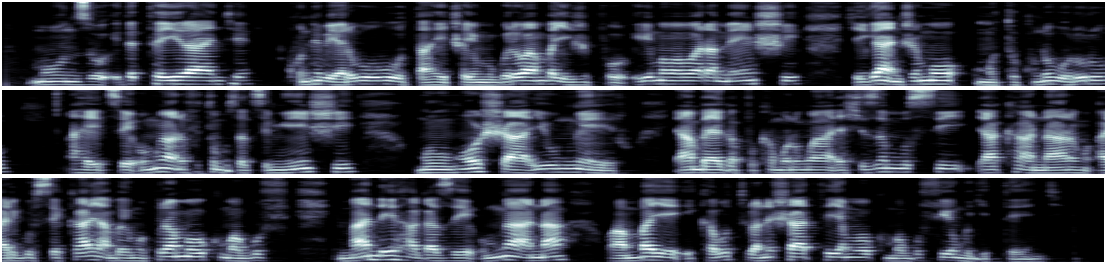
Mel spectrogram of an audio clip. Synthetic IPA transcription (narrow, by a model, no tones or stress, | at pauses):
muːnzuʔidetejiɾaːɲɟe̞ | kuːn̥he̞βejaɾiβuβuːtahiːt͡ʃajeumuɡo̞ɾewaːmbajeʒipʰo̞ʔiɾimamaβaɾame̞ːnʃijiːɡand͡ʒe̞mo̞umutukunuβuɾuɾu | aɦe̞t͡se̞ʔumŋaːnaufitumusat͡simɲiːnʃimuŋ̥ho̞ʃajuːmŋe̞ːɾu̥jaːmbajeaɡap͡fukamunŋwajaʃize̞musijakʰaːnanŋoʔaɾiɡuse̞kajaːmbajumupiɾajamawokumaɡufi̥im̥haːndejaɦaɡaze̞ʔumŋaːna | waːmbaje̞ʔikaβutuɾaniʃaːtejamawokumaɡufijo̞muɟite̞ːɲɟe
